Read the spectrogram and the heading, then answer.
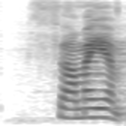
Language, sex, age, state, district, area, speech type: Malayalam, female, 30-45, Kerala, Thrissur, urban, read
